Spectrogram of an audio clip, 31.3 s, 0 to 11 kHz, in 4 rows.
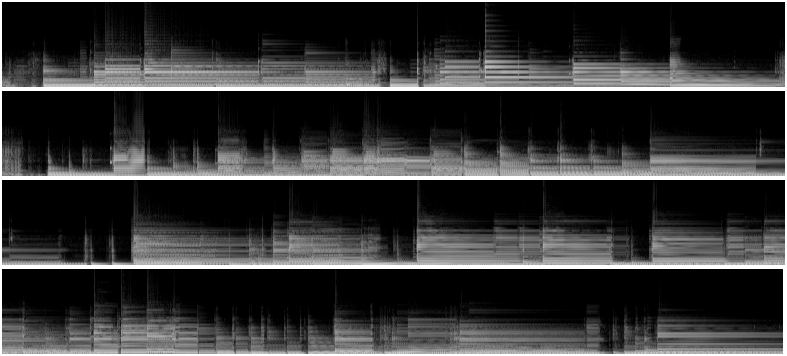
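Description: Electric guitar with single-coil pickups played through a Balthazar Cabaret MKII, a 15-watt EL84-powered tube amp: chords and note runs, with a short break about eight seconds in and another about halfway through.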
